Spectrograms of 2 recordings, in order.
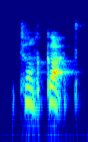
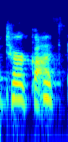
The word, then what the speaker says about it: Turcotte: So my name should read Ryan, but my my last name is Turcotte. So Turcotte, it's French.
